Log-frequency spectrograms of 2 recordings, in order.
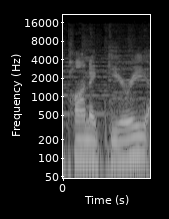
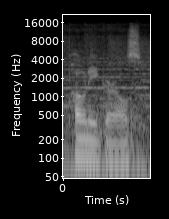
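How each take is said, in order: First: The word ends with the sounds 'giri'. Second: The word ends with the sounds 'girls'. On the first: The speaker calls it right. "I didn't know they were Ponagiri" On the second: The speaker calls it wrong. "as a kid, I pronounced them Pony Girls"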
